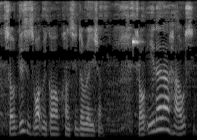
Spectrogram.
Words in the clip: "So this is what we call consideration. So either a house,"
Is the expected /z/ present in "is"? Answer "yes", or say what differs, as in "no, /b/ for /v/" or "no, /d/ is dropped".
no, /s/ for /z/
